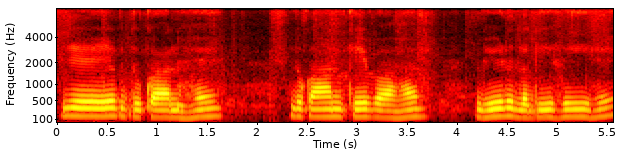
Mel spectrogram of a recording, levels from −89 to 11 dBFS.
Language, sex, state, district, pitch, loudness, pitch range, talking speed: Hindi, male, Uttar Pradesh, Hamirpur, 150 Hz, -17 LUFS, 145-155 Hz, 120 wpm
